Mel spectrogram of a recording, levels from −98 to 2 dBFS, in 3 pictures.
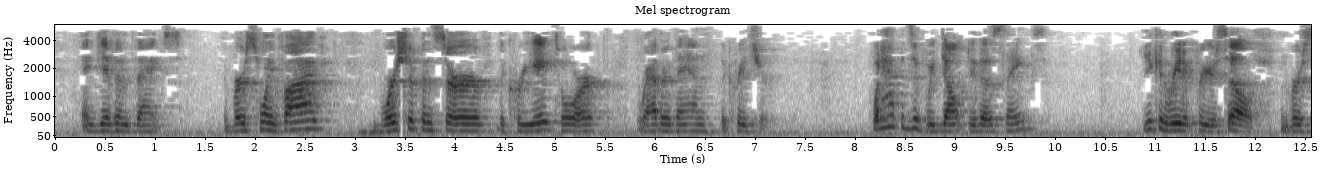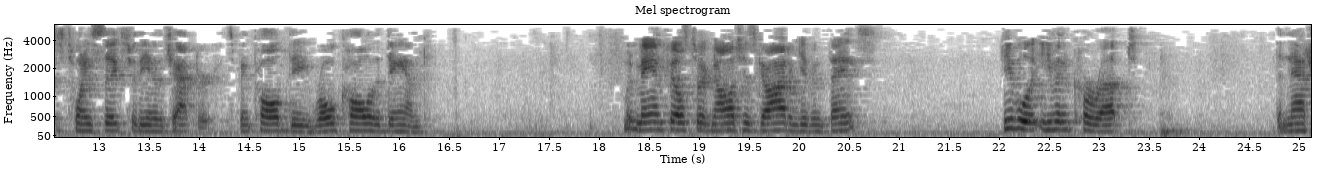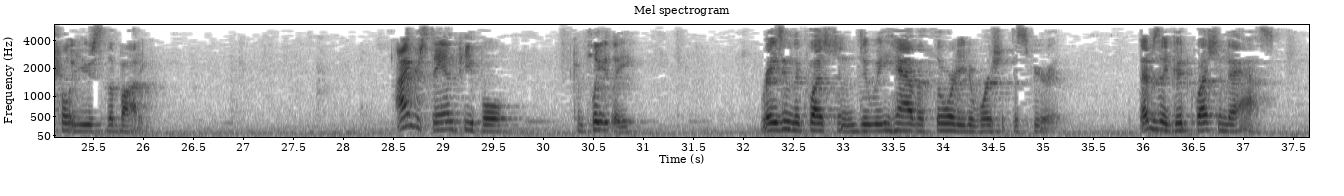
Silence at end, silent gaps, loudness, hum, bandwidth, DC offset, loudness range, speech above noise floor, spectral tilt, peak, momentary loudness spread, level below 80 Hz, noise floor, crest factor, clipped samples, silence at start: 0 s; none; -20 LUFS; none; 6 kHz; under 0.1%; 6 LU; 26 dB; -6 dB/octave; 0 dBFS; 16 LU; -50 dBFS; -45 dBFS; 20 dB; under 0.1%; 0.15 s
